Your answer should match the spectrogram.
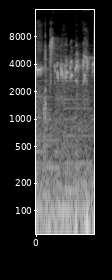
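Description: Birds singing in a garden, with bright repeated chirps and warbling tweets close by over a low steady background rumble, lasting under a second with no one talking.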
